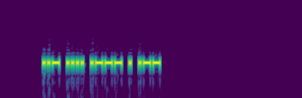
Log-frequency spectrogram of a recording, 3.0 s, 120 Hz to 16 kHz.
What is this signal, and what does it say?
Morse code, heard as a keyed tone, about 52 wpm, 700 Hz. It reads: UHJEW
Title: Five Challenging Letter-Number Combinations 50wpm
